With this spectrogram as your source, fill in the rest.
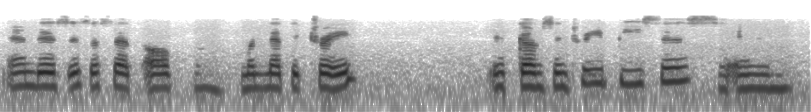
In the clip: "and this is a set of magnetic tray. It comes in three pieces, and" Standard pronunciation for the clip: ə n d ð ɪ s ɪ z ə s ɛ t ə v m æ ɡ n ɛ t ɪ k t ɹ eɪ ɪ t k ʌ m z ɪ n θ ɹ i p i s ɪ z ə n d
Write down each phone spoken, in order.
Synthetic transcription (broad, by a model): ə n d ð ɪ s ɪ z ə s ɛ t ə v m æ ɡ n ɛ t ɪ k t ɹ eɪ ɪ t k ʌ m s ɪ n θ ɹ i p i s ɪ s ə n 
